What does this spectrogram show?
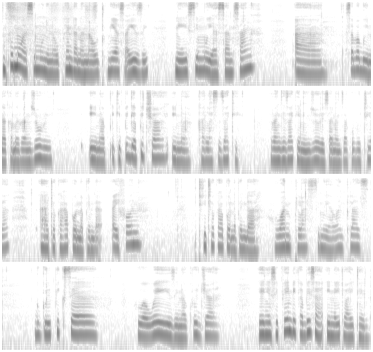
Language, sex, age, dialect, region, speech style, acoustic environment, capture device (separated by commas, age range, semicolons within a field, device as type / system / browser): Swahili, female, 25-34, Kenya - Nairobi Sheng-influenced, Kenya, focused; relaxed, silence, desktop / Windows / Chrome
